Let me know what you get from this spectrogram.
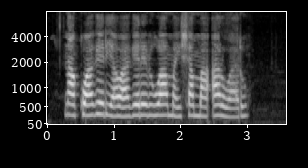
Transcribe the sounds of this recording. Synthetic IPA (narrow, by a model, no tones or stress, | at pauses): nakwaɣeɾiawaɣeɾeɾuamaiʃamaʔaɾoaɾu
